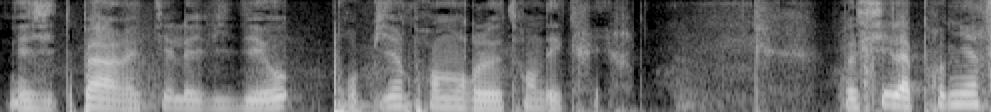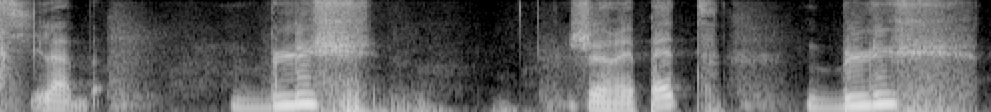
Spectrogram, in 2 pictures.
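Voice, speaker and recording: A woman teacher giving a spelling dictation to young children, speaking slowly and pronouncing each syllable with care. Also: low voice, a little mellow. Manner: slow, carefully articulated, patient; repeats words and stresses syllables for spelling. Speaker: primary school teacher.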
